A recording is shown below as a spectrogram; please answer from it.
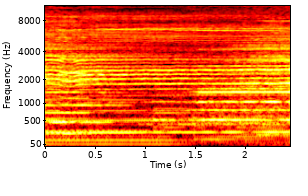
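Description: Live band playing long sustained chords, with the chord changing about one and a half seconds in.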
